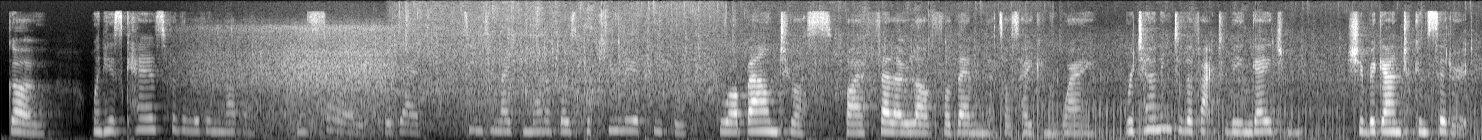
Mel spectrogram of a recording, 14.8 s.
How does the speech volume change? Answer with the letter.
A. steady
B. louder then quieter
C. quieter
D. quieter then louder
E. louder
E.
